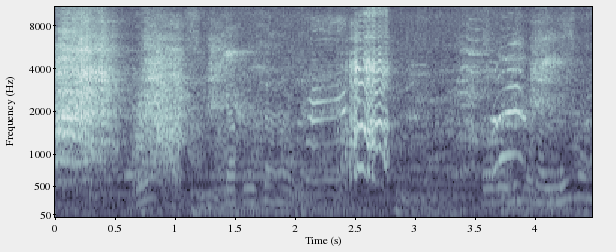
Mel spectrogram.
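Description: Blue-and-yellow macaws squawking: three loud, harsh calls, the first at the very start, the next about a second in and the last about two and a half seconds in.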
